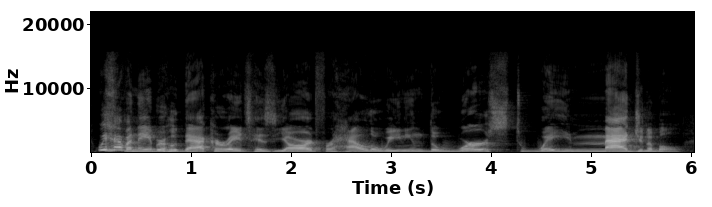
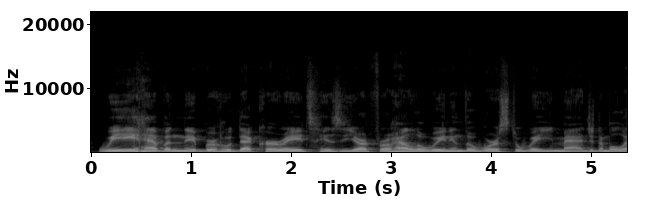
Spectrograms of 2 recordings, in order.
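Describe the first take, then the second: First: It is read lively with clear stress. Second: It is read flatly with little stress. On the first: Listeners will understand it. The speaker calls it right. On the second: Listeners will not understand it. The speaker calls it wrong.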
